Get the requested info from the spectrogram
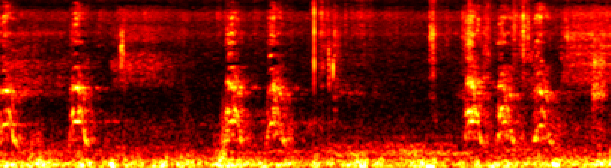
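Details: Young countryside dogs in Taean, Korea, in winter, wagging their tails and excited by the people they meet, give short bright yips, singly and in quick clusters, over a deep rumble of wind.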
